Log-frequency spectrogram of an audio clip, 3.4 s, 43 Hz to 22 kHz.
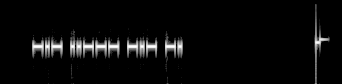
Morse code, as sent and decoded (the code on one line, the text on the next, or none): -.- ..--- -.- -.
K2KN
